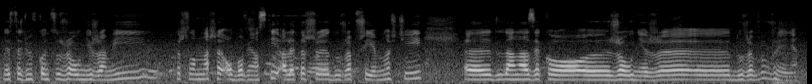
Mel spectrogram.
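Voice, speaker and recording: A woman in her thirties, a boxer, answering interview questions in a calm, measured way that trails off softly. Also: fairly high pitch, loud music behind the voice. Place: outdoors by a glass building. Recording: outdoor city noise behind.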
